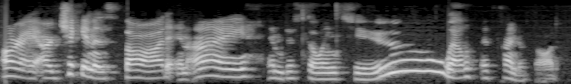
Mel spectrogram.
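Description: A woman's voice: mid-range voice, sing-song, slow pace, lo-fi sound. Chatty woman cooking in her kitchen. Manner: chatty, rambling, self-correcting asides. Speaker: home cooking vlogger. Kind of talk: casual chat while cooking. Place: home kitchen, indoors.

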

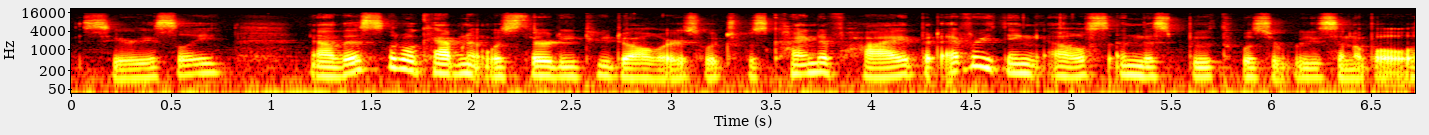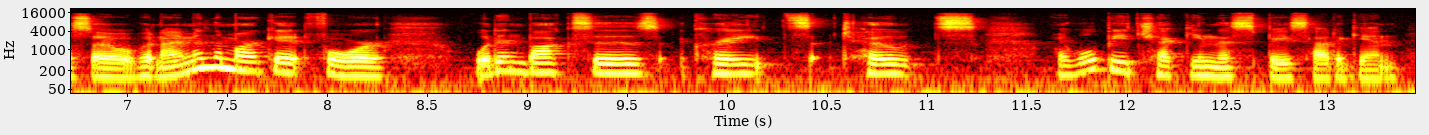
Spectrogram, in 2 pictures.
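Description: A woman's voice: low voice, expressive, moderate pace. A woman narrating a casual shopping vlog as its host, in a chatty, folksy way. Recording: soft background music. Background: music.

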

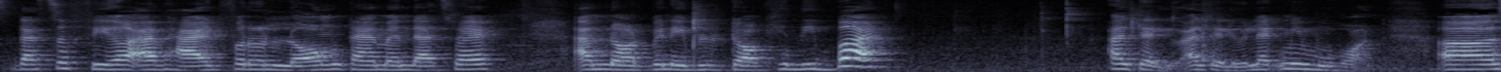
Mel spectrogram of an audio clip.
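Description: A young woman from India with a South Indian accent, chatting casually through a makeup tutorial in her bedroom and slipping in Hindi. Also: mid-range voice. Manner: chatty and warm, mixing English with Hindi. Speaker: beauty vlogger. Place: bedroom, indoors.

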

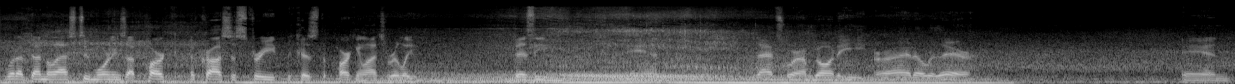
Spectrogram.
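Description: Guy with a lowish voice rambling casually on a phone vlog, out on a sidewalk, clear road noise. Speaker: vlogger. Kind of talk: casual walking vlog narration. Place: outdoors on a sidewalk beside a busy road. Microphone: handheld phone. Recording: outdoor phone recording with traffic noise. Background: passing cars, street ambience.

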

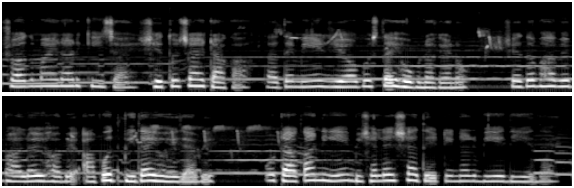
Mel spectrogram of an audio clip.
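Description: A woman's voice: a little high, steady tone, a little fast, gravelly, music in the background. A woman reading scripted storytelling narration for a cartoon moral tale.

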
